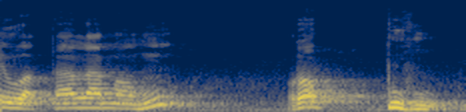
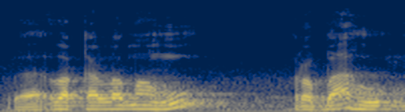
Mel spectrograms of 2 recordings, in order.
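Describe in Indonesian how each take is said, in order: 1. Kata rabb berakhir dengan vokal u. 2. Kata rabb berakhir dengan vokal a. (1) "nggak mungkin dibaca kecuali"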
